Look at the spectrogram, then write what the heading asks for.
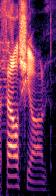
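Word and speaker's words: Falchion: oh hey the falcion that is how you pronounce it by the way it's pronounced falcion up and my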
